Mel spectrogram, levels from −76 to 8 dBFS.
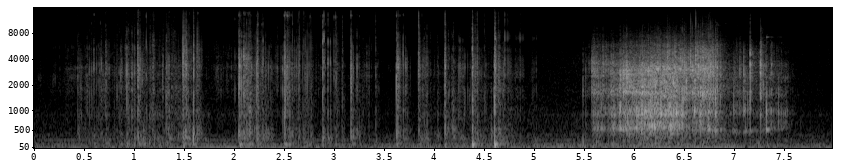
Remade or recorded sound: recorded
